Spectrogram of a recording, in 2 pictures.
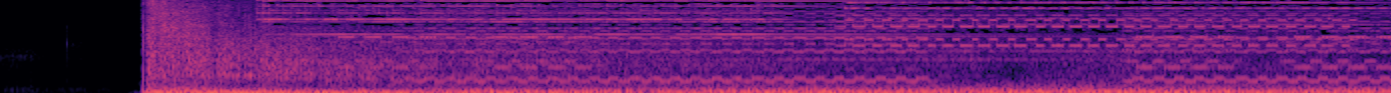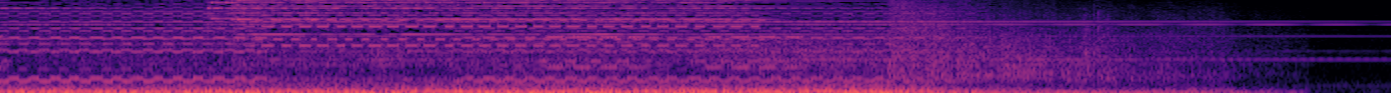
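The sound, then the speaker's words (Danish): A short jingle on the radio station Radio Loud, built around a ringing telephone: rapid, high-pitched bell trills in repeated bursts over a steady, full-bodied backing, about nine seconds long before fading out. “Spil jingle.”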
